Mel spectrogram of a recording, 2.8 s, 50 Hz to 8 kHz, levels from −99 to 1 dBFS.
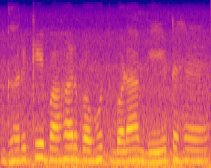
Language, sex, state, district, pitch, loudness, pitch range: Hindi, male, Punjab, Fazilka, 190 Hz, -13 LUFS, 185-205 Hz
